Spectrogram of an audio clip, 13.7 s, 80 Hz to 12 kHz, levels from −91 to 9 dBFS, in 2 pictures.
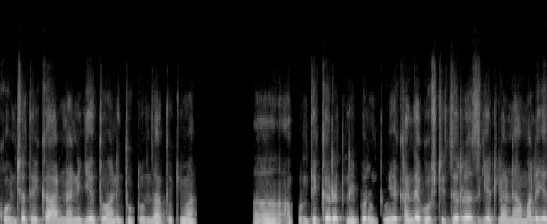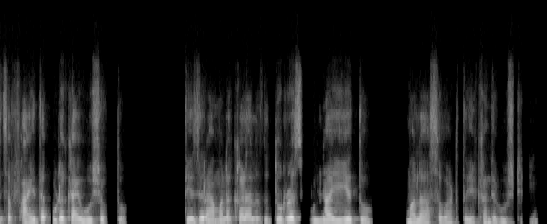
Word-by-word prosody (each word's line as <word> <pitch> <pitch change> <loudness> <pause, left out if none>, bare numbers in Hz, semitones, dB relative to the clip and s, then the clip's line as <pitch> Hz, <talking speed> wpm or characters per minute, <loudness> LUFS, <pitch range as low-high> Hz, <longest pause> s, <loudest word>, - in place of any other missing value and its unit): कोणच्यातरी 155 +1 -1
कारणाने 155 0 0
घेतो 145 -1 +1
आणि 145 0 0
तुटून 150 +1 -5
जातो 135 -1 -1
किंवा 145 0 0 0.7
अ, - - -6
आपण 140 0 -2
ते 160 - +1
करत 150 0 +4
नाही. 145 -1 +1
परंतु 155 +2 -1
एखाद्या 160 +2 +3
गोष्टीत 160 +2 -3
जर 165 -1 +3
रस 165 -1 +4
घेतला 145 -1 -2
आणि 145 0 -2
आम्हाला 145 +1 -1
याचा 145 +2 0
फायदा 135 +3 +2
पुढं 175 -3 +5
काय 155 -1 +3
होऊ 140 -1 +3
शकतो. - - -5 0.8
ते 150 - +3
जर 160 +2 +4
आम्हाला 155 0 0
कळालं 150 0 0
तर 160 - -5
तो 160 - +3
रस 160 0 +8
पुन्हाही 155 -1 +2
येतो. 135 -2 +1 0.5
मला 130 0 +1
असं 125 0 -6
वाटतं 120 +1 -6
एखाद्या 120 0 -5
गोष्टीतला. 120 - -11
150 Hz, 175 wpm, -21 LUFS, 140-160 Hz, 0.8 s, रस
